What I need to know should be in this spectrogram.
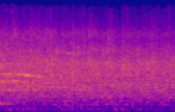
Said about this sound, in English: Draws applause from the crowd.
